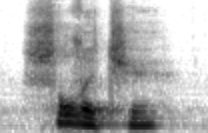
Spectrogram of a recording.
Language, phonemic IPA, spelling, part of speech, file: Dutch, /ˈsɔləcə/, solletje, noun, Nl-solletje.ogg
- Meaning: diminutive of sol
